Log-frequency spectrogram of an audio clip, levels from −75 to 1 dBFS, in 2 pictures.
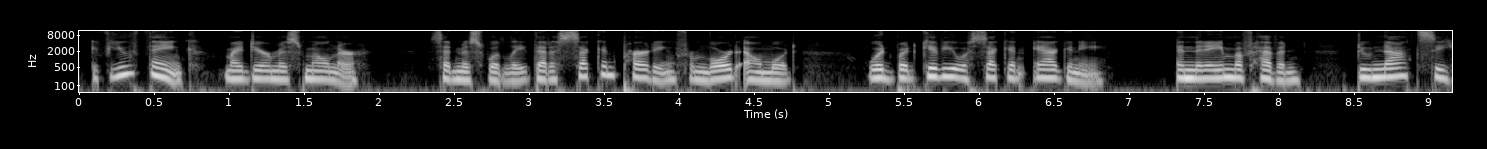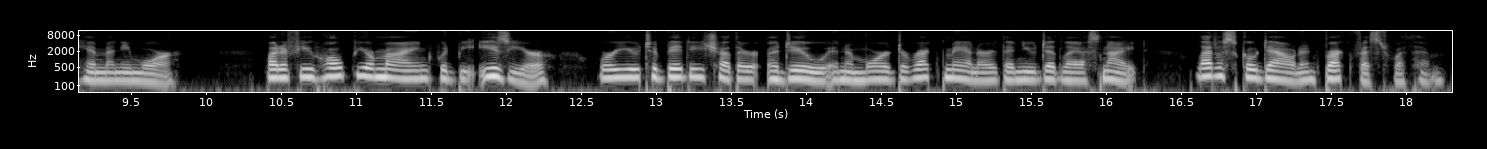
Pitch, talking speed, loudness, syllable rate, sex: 185 Hz, 225 wpm, -19 LUFS, 5.6 syllables/s, female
